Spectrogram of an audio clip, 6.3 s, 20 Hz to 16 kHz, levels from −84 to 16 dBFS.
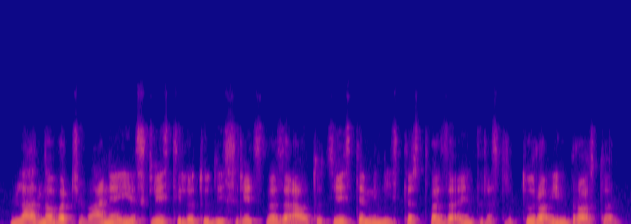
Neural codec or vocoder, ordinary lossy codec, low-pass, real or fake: none; Opus, 16 kbps; 7.2 kHz; real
